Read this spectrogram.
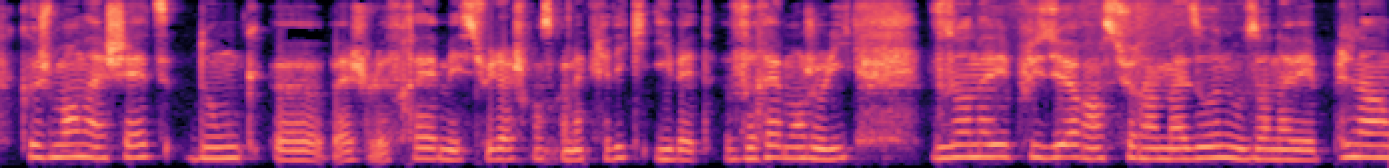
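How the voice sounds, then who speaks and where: A woman with a soft, mellow voice at a middle pitch, talking casually as a vlogger would. She sounds a little breathless and speaks haltingly, pausing often to find her next phrase. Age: adult, a parent of a child. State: slightly short of breath, breathy pauses. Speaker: YouTube vlogger. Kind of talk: casual chat to viewers, unboxing.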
